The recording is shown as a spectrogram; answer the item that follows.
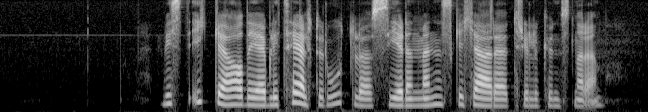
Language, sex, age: Norwegian, female, 31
